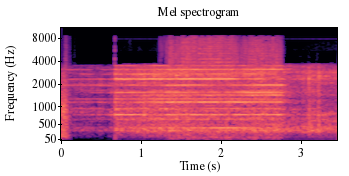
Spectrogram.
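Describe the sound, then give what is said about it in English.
The 10:15 train rumbles loudly past on the tracks, with a steady roar, a sustained tonal horn-like blare and a hissing high-frequency wash in the middle, without voices. “Right on time, the 10:15. Oh, no, not the train track.”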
